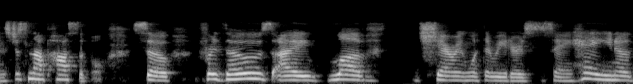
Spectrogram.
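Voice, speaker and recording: A chatty woman speaking casually as an interview guest, quick to laugh, explaining her work as a translator. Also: medium pitch, dull audio. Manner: chatty, laughs readily while talking. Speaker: podcast guest, web novel translator.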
